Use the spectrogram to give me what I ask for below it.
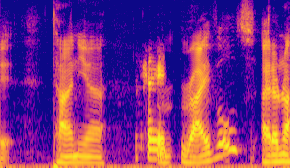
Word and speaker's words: Rivilis: No, it's actually Rivilis. Rivilis, okay. Sounds like, yeah, because it's like I pronounce it in Russian way, so it's like Rivilis.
